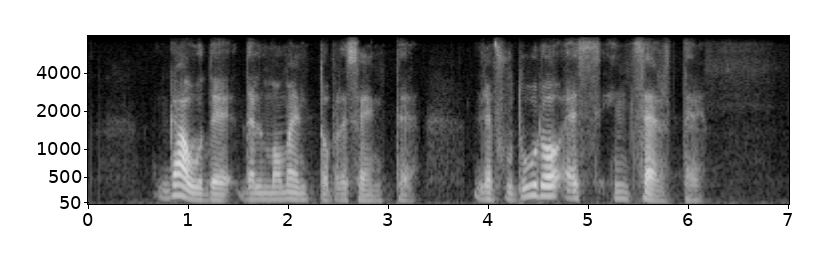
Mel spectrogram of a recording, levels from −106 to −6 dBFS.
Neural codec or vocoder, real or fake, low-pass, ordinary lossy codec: none; real; 7.2 kHz; Opus, 16 kbps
